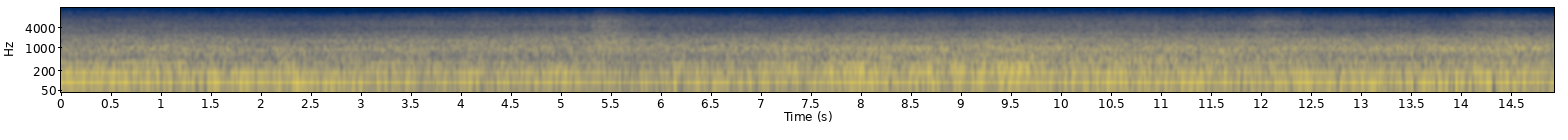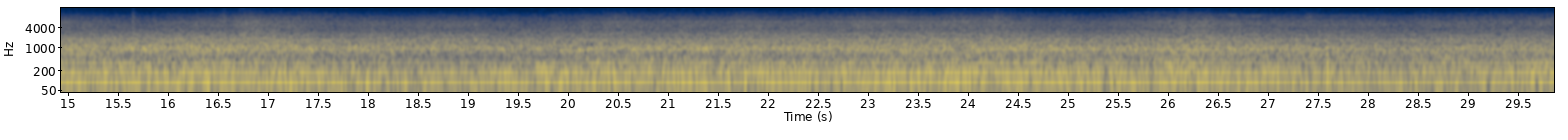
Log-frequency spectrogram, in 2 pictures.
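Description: Diesel engine of a LiuGong 930E tracked excavator running steadily while it digs and loads soil into a tractor-drawn trailer, a continuous low engine hum with no speech.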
